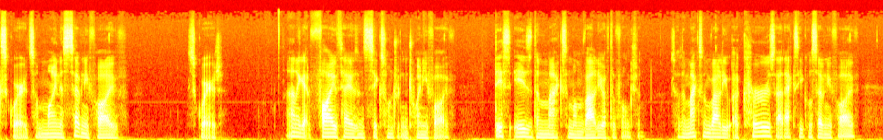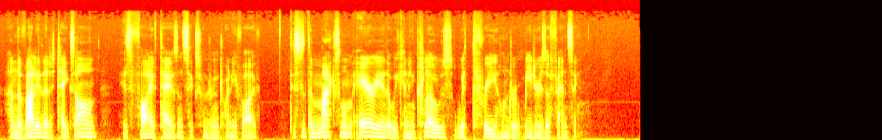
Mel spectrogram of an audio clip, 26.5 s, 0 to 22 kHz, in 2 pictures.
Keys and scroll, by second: 0.8 5, 3.6 Return.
